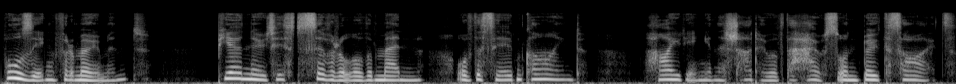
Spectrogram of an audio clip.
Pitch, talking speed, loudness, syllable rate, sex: 205 Hz, 145 wpm, -19 LUFS, 4.5 syllables/s, female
